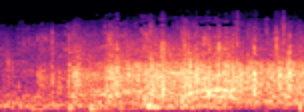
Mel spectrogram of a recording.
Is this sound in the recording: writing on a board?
no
